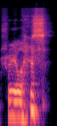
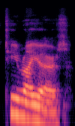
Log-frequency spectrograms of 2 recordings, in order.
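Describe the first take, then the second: First: It sounds like the English word trailers. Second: It is said with a French-style pronunciation. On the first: The speaker calls it wrong. "it's not trailers" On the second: The speaker calls it right. "The French unit is pronounced Tirailleurs"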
